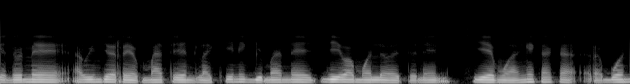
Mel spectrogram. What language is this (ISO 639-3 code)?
luo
